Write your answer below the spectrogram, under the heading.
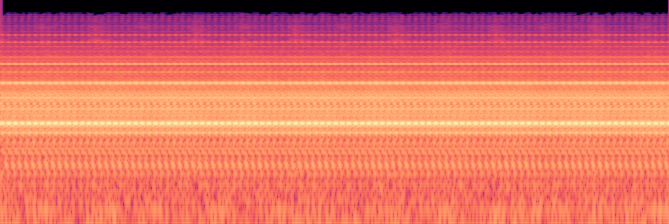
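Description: Loud, steady, rapid electronic buzzing tone pulsing evenly, typical of an MRI scanner running a sequence.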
